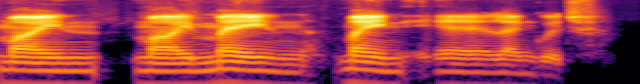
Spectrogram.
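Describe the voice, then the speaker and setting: This man has a Polish accent and a fairly low pitch. His intonation is monotone and flat. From Poland. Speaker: AMA host. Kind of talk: live AMA chat.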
